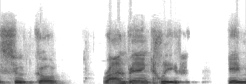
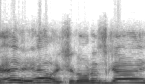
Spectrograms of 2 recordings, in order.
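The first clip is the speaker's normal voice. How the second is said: higher, louder call across the club; 11 semitones higher, 4 dB louder than usual. Retold or imitated. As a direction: hail a friend across the room, excited. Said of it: "So I go".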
